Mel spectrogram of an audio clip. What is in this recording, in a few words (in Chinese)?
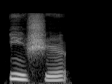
"一时", Chinese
